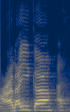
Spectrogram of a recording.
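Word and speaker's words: عليك: বাত, একসাথে ওয়াত্তাইয়িবাত, আসসালামু আলাইকা, আসসালামু, বলো আলাইকা, এখানে আইন উচ্চারণ করতে হয়।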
